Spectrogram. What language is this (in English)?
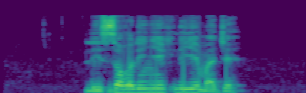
Basaa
